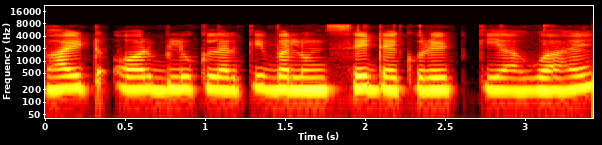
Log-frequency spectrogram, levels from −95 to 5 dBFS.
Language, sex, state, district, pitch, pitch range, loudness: Hindi, female, Chhattisgarh, Bilaspur, 210 Hz, 200-215 Hz, -18 LUFS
